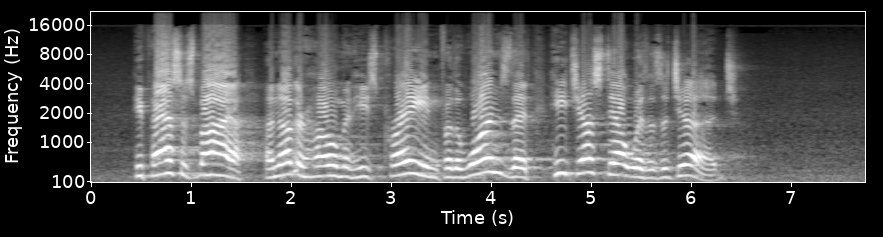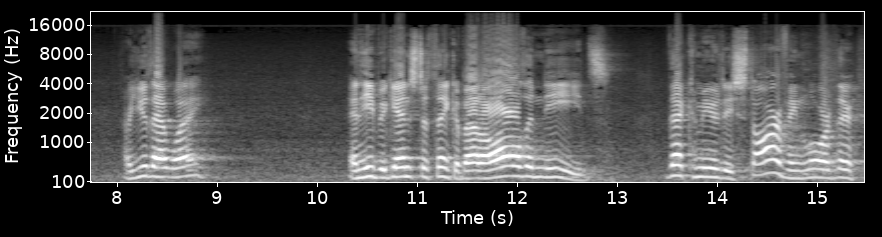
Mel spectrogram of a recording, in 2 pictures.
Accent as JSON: {"language": "English", "town": "Christiansburg", "region": "Virginia", "country": "United States", "tie": "born or raised there", "said": "I am so thankful to be reminded when I drive through my hometown of Christiansburg, those big monuments in the middle."}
